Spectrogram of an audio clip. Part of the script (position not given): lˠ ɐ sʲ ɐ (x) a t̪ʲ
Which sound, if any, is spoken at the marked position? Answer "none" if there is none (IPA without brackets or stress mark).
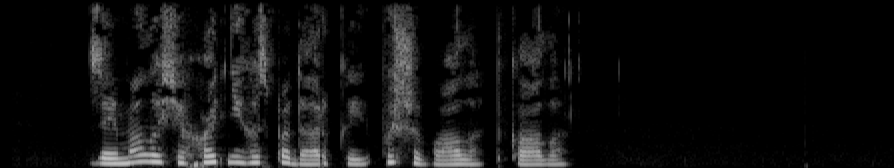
x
